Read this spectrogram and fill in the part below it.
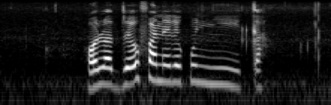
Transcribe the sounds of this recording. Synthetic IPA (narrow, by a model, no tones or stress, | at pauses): ɦɔlab͡ʐɛufanɛlɛkuɲiːka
